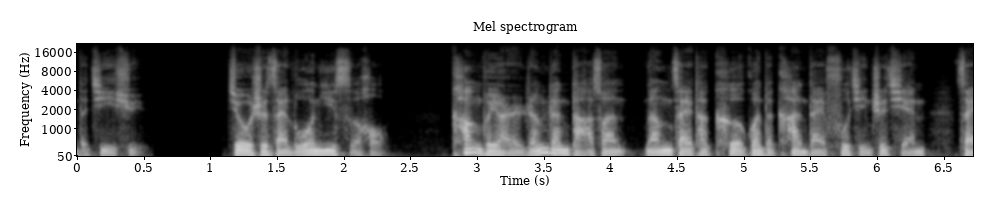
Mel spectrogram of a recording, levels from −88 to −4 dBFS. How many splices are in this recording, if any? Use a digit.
0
